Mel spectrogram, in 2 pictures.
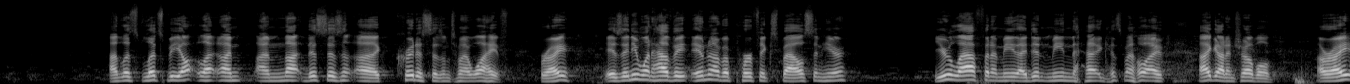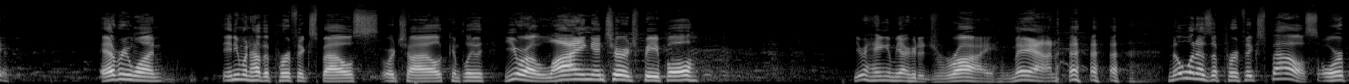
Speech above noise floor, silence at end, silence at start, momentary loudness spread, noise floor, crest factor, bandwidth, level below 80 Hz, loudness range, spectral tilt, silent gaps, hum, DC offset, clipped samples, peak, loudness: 43 dB; 0.05 s; 1.1 s; 11 LU; -65 dBFS; 20 dB; 16 kHz; -68 dBFS; 5 LU; -4.5 dB/octave; none; none; under 0.1%; under 0.1%; -4 dBFS; -22 LUFS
